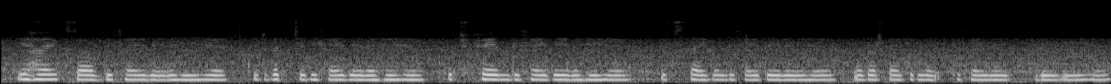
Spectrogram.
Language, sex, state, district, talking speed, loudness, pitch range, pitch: Hindi, female, Maharashtra, Aurangabad, 165 wpm, -19 LUFS, 210-220 Hz, 215 Hz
